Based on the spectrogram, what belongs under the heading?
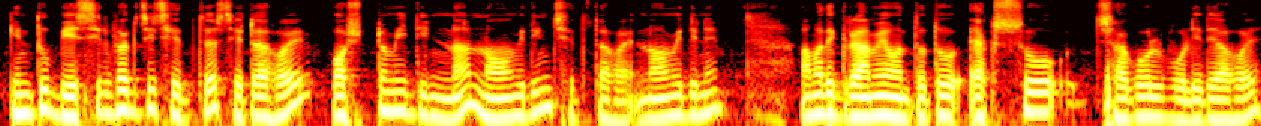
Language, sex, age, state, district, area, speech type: Bengali, male, 18-30, West Bengal, Purba Medinipur, rural, spontaneous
